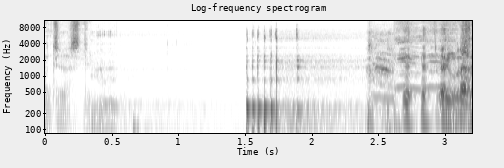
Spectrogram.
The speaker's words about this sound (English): Clearly. What does a beer burp sound like with the demon phone? It's got to sound terrible.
